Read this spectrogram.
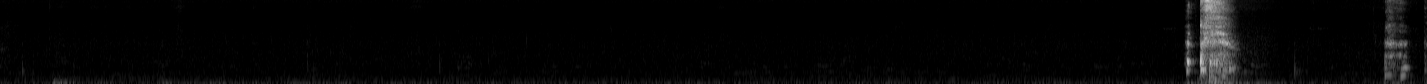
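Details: A long quiet stretch, then one sharp, explosive sneeze and a smaller burst after it, deliberately provoked by pushing hair into the nose in a sneezing challenge.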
